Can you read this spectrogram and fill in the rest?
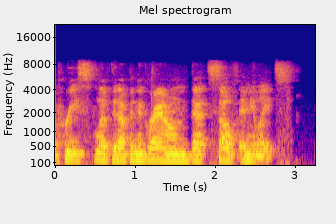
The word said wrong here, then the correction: immolates: em- immolates is how it's actually pronounced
